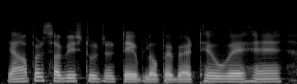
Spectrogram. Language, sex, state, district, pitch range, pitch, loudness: Hindi, male, Rajasthan, Churu, 120-140 Hz, 130 Hz, -28 LUFS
